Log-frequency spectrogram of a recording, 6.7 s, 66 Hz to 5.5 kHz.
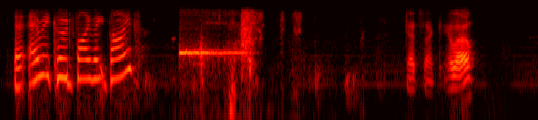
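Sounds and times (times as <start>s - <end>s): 
speech: 0.2s - 1.9s, 5.1s - 6.0s
steady electronic beep from a phone: 2.2s - 3.1s.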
